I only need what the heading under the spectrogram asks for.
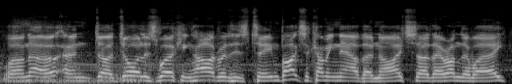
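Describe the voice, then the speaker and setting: A man giving expert live motorsport commentary with an animated, emphatic delivery. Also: high voice, normal speed, slight background noise. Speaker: expert co-commentator, former rider.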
